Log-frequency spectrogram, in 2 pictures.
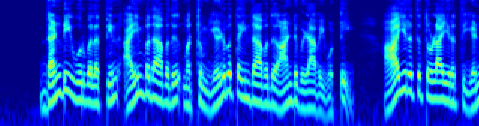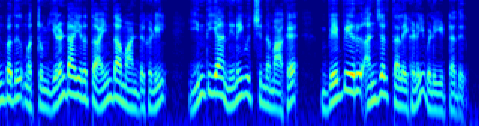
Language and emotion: Tamil, neutral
